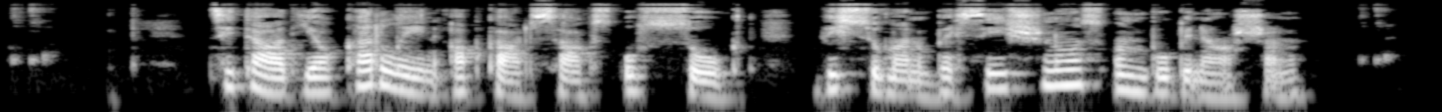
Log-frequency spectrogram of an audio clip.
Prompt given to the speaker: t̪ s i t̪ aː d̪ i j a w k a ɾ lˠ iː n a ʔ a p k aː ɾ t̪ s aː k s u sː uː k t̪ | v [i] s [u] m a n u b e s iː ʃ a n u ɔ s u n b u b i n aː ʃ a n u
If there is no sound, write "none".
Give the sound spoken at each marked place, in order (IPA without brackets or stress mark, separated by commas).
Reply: i, u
